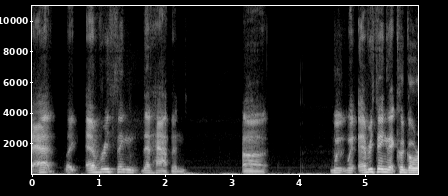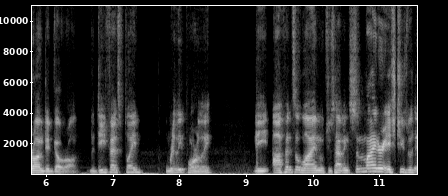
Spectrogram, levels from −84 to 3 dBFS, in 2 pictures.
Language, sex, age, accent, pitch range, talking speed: English, male, 30-49, American, 110-145 Hz, 160 wpm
